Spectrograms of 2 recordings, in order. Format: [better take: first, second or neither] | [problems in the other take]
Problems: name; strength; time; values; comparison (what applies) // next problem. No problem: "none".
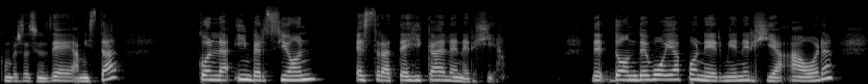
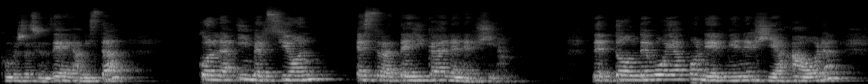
first | room echo; noticeable; dies away in 0.4 s // off-mic speech; far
